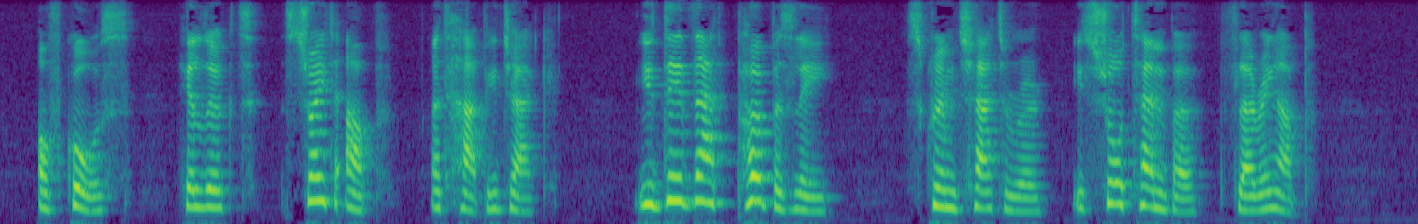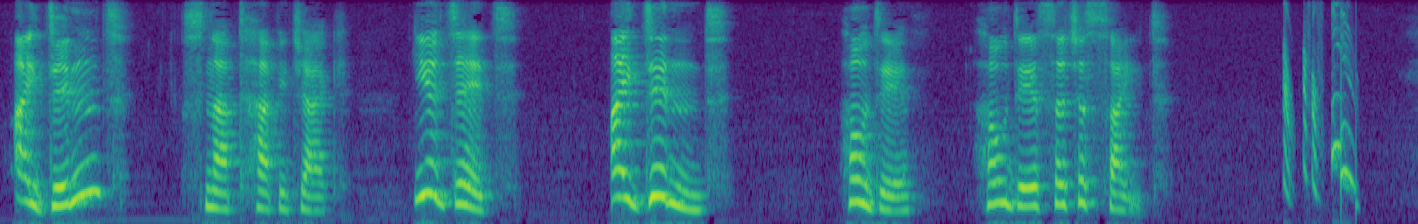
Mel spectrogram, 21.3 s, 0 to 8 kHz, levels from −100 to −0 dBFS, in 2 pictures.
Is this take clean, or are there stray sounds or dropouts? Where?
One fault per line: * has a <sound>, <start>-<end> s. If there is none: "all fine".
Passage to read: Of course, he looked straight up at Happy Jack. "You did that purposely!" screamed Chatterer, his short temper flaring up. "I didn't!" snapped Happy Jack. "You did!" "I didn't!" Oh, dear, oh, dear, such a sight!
* has a chirp, 20.3-20.8 s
